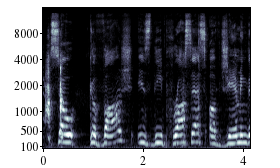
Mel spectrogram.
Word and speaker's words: gavage: Called gavage. – Yep. Gavage. – Gavage. That's how I heard someone pronounce it on Chef's Table. – G-A-V-A-G-E. – Guavage.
